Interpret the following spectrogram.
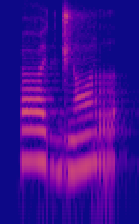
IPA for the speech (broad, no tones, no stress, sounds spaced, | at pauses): ʕ ʏ ɡ d͡ʒ ɔ̃ r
